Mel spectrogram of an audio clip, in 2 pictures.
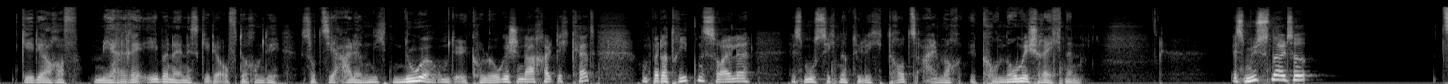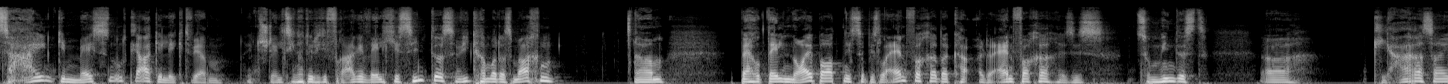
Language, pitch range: German, 105-140 Hz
